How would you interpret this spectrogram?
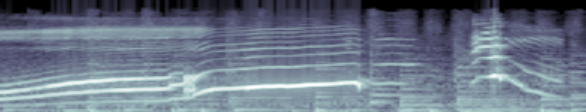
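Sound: goat bleating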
